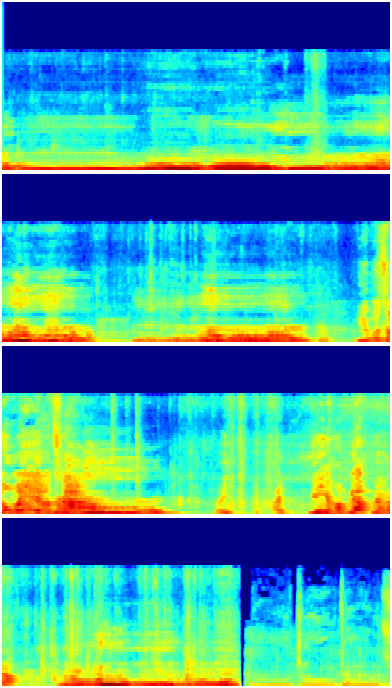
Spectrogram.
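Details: A pet Alaskan Malamute named Luoluo howls in a long series. Drawn-out wavering tones alternate with rising, breaking yodel-like bursts, separated by short pauses over about fifteen seconds.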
